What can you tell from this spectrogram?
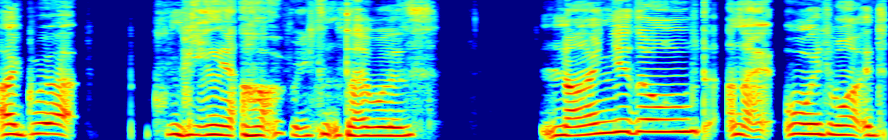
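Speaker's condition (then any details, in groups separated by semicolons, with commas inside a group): Cerebral palsy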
